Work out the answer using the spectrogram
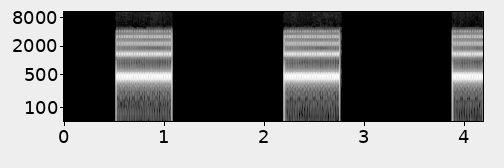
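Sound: telephone ringing tone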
